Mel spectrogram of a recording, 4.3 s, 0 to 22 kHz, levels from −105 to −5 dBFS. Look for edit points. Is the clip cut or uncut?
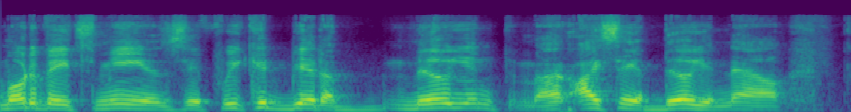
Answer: uncut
